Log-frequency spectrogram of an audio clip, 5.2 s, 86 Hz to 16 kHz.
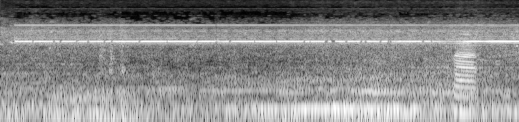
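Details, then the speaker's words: Multimeter continuity test on the battery line of a dead OPPO F1S phone gives an unbroken high steady beep on both positive and negative sides: the battery line is shorted to ground, a total short circuit. "berbunyi seperti ini, berarti pasti terjadi korsleting total, teman-teman."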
